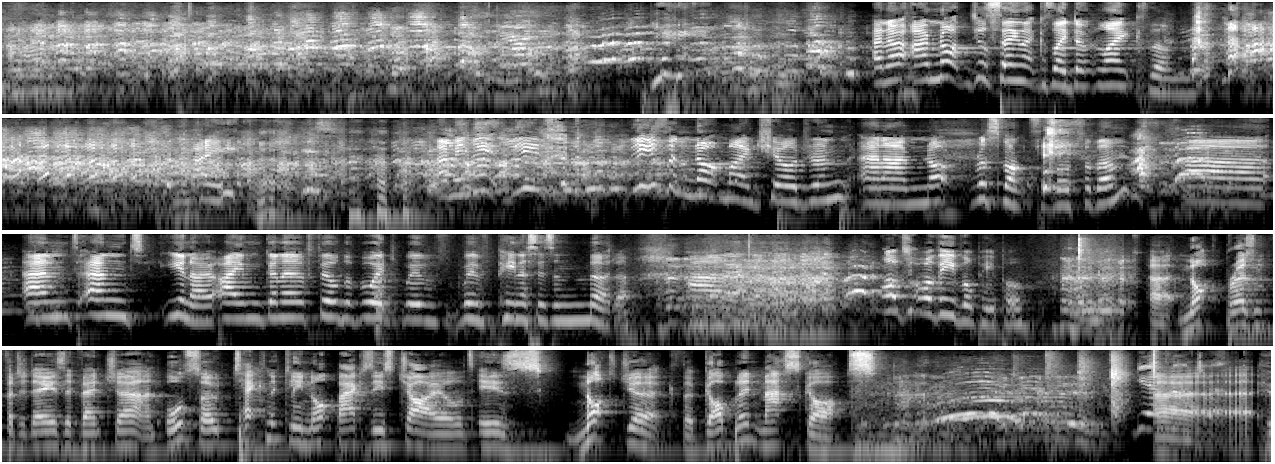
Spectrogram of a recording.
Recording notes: Audience suggestions for this episode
